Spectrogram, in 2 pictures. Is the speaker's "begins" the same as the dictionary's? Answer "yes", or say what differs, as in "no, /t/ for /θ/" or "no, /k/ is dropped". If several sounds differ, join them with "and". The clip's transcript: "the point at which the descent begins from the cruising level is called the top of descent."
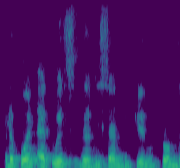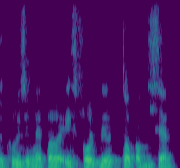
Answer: no, /z/ is dropped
